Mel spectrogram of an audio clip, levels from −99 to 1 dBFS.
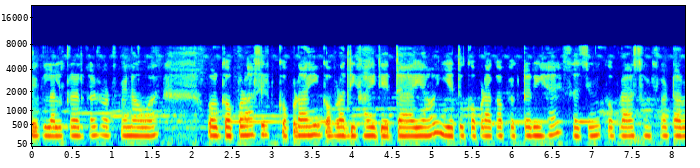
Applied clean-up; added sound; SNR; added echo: none; none; none; none.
